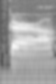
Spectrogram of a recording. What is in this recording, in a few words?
girl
